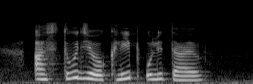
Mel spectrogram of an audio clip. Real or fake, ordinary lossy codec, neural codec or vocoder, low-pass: real; none; none; 7.2 kHz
